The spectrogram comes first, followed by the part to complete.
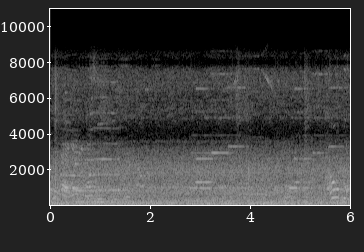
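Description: Station platform ambience beside a stopped electric commuter train: a steady low rumble and hum, with people's voices just after the start and again near the end.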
